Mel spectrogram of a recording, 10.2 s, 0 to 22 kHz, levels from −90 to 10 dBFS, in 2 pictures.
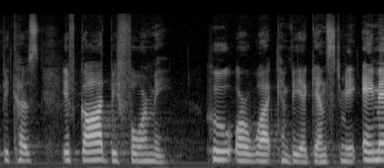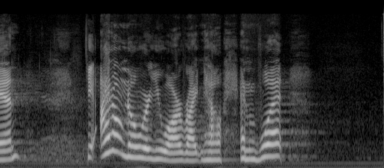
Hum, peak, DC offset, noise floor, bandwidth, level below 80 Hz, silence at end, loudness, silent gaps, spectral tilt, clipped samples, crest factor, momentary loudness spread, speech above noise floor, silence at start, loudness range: none; -6 dBFS; under 0.1%; -61 dBFS; 16 kHz; -70 dBFS; 1.1 s; -23 LUFS; none; -4.5 dB/octave; under 0.1%; 18 dB; 15 LU; 38 dB; 0.05 s; 7 LU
